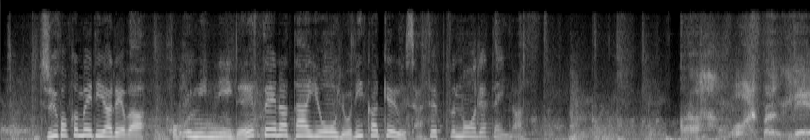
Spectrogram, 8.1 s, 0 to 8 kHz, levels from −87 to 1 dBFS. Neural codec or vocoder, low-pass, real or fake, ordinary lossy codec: codec, 16 kHz, 2 kbps, X-Codec, HuBERT features, trained on LibriSpeech; 7.2 kHz; fake; none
